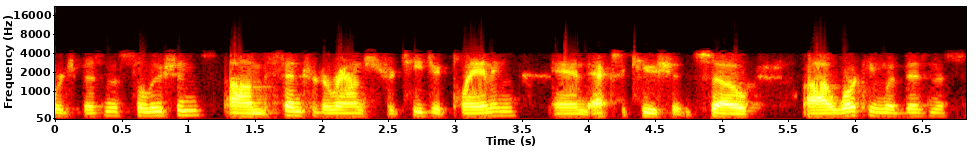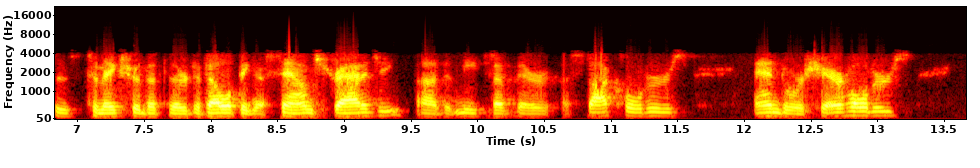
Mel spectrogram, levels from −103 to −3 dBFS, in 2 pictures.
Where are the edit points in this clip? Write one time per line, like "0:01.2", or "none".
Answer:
0:01.2
0:03.7
0:09.5
0:10.1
